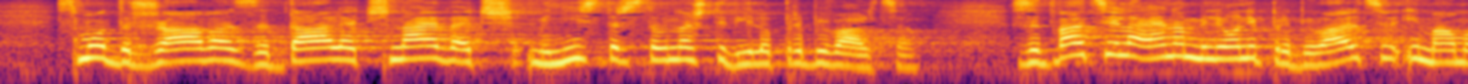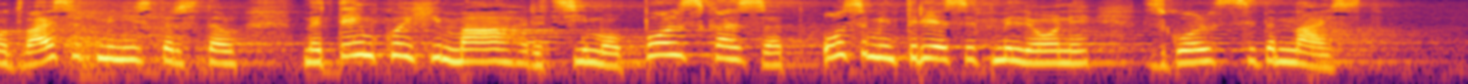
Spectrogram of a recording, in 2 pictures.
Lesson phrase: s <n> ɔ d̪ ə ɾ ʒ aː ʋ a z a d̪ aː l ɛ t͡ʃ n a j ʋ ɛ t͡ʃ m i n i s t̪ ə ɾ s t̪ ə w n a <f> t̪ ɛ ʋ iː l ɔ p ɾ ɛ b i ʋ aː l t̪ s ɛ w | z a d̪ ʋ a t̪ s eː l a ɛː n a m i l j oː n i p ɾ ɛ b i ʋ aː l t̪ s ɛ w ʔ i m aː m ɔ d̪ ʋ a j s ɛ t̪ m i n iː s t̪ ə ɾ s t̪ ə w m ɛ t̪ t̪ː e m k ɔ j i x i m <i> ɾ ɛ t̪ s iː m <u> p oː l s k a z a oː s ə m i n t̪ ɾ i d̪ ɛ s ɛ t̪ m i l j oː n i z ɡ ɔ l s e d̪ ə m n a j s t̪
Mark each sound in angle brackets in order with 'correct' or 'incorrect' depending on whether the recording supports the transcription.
incorrect: m, incorrect: ʃ, incorrect: a, incorrect: ɔ

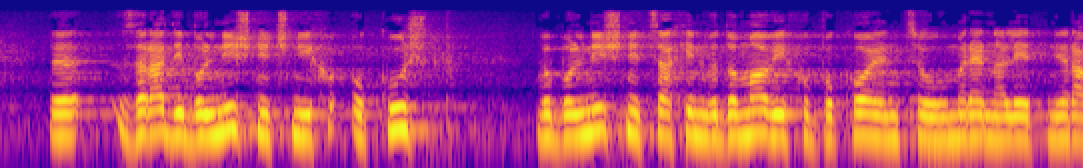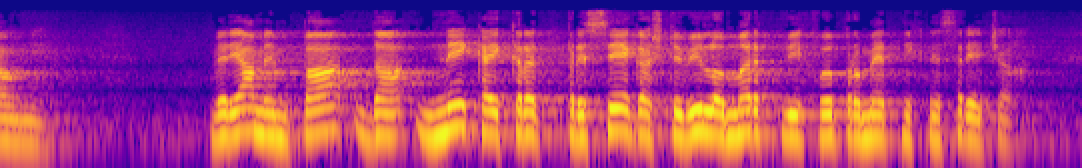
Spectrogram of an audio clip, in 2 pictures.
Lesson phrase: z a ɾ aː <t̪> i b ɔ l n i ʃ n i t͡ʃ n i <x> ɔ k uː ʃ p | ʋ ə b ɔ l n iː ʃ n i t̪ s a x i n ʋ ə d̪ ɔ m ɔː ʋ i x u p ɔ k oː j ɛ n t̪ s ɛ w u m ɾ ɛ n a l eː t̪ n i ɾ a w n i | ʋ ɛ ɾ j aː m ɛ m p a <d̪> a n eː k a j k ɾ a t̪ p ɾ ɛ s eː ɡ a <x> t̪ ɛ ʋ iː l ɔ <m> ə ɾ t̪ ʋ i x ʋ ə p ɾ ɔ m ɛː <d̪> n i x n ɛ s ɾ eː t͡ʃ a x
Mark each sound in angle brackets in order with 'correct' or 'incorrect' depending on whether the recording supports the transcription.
incorrect: d̪, correct, correct, incorrect: ʃ, correct, incorrect: t̪

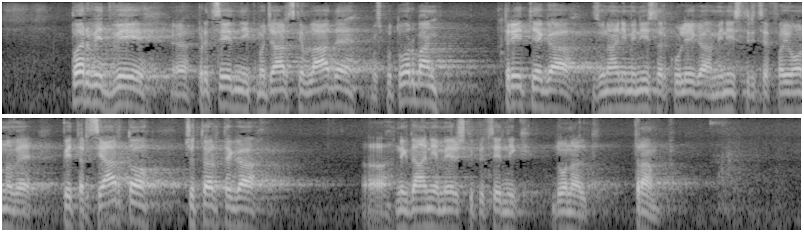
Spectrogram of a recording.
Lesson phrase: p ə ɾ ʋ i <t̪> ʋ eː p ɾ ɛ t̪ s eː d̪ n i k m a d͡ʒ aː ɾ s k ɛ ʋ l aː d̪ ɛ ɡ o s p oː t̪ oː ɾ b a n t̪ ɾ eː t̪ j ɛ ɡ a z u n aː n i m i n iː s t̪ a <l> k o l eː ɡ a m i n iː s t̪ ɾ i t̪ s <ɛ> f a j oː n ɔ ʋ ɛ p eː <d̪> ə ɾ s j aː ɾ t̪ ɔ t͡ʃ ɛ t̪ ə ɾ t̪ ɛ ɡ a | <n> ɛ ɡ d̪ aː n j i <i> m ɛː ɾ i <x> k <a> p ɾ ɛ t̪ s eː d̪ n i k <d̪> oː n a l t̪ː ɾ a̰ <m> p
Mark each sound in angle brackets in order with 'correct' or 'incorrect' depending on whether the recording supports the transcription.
incorrect: d̪, incorrect: ɾ, correct, incorrect: t̪, correct, incorrect: a, incorrect: ʃ, incorrect: i, correct, correct

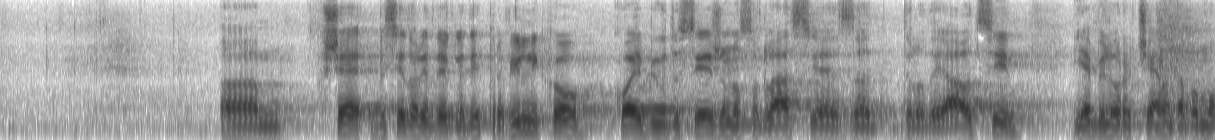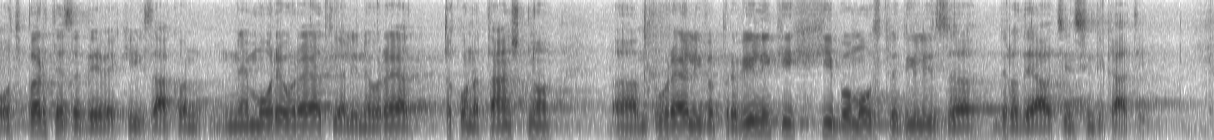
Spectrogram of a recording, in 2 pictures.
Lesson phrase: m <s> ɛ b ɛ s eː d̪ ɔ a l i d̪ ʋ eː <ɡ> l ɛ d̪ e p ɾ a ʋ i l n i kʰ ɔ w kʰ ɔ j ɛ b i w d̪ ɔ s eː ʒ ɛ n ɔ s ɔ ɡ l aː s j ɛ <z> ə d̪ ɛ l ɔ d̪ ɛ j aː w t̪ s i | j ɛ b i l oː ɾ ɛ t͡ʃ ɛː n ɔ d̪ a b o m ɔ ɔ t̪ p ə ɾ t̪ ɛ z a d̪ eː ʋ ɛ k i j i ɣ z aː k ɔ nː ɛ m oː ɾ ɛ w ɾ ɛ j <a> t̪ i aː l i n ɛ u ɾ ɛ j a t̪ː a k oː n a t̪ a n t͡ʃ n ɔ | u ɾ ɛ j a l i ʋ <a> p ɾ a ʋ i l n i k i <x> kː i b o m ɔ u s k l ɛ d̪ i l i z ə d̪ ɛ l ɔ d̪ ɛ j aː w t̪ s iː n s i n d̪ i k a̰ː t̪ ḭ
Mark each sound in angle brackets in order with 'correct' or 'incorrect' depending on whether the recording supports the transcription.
incorrect: ʃ, correct, correct, correct, incorrect: ə, correct

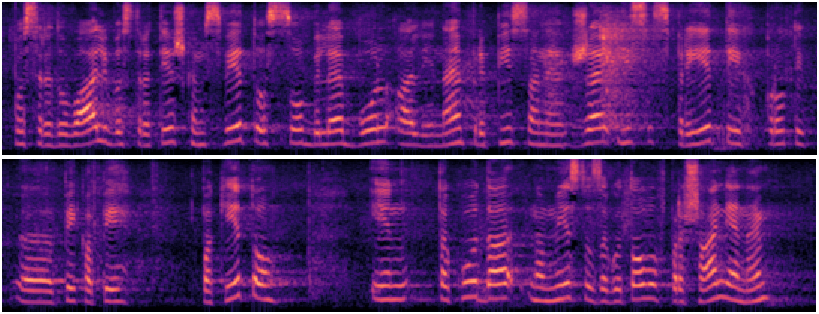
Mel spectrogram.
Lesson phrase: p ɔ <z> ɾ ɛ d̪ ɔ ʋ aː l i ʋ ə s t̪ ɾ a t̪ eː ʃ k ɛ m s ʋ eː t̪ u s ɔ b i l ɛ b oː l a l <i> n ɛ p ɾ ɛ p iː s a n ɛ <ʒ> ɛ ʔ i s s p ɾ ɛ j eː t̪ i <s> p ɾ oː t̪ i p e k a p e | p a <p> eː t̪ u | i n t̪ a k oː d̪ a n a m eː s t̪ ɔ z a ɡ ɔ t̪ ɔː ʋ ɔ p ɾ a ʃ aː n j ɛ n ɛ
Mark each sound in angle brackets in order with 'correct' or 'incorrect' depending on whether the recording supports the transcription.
incorrect: s, correct, correct, incorrect: x, incorrect: k

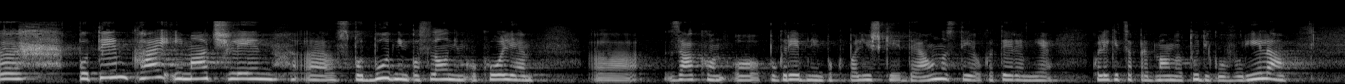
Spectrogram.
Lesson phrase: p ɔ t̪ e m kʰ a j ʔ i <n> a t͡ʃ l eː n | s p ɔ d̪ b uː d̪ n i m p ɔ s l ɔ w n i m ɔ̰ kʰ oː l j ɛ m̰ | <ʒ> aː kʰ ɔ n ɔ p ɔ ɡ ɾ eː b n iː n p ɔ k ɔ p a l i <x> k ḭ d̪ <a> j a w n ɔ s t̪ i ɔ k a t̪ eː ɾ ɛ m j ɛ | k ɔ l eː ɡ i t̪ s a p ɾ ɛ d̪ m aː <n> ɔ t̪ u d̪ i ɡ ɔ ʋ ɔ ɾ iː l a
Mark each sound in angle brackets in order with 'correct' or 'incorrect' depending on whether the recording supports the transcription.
incorrect: m, incorrect: z, incorrect: ʃ, incorrect: ɛ, correct

